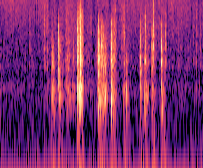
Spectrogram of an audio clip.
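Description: Scissors snipping through a sheet of paper: a run of short, faint cuts starting about half a second in.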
